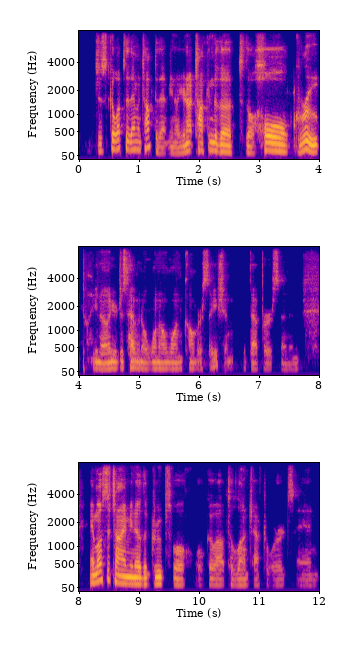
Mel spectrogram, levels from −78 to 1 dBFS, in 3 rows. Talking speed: 245 wpm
